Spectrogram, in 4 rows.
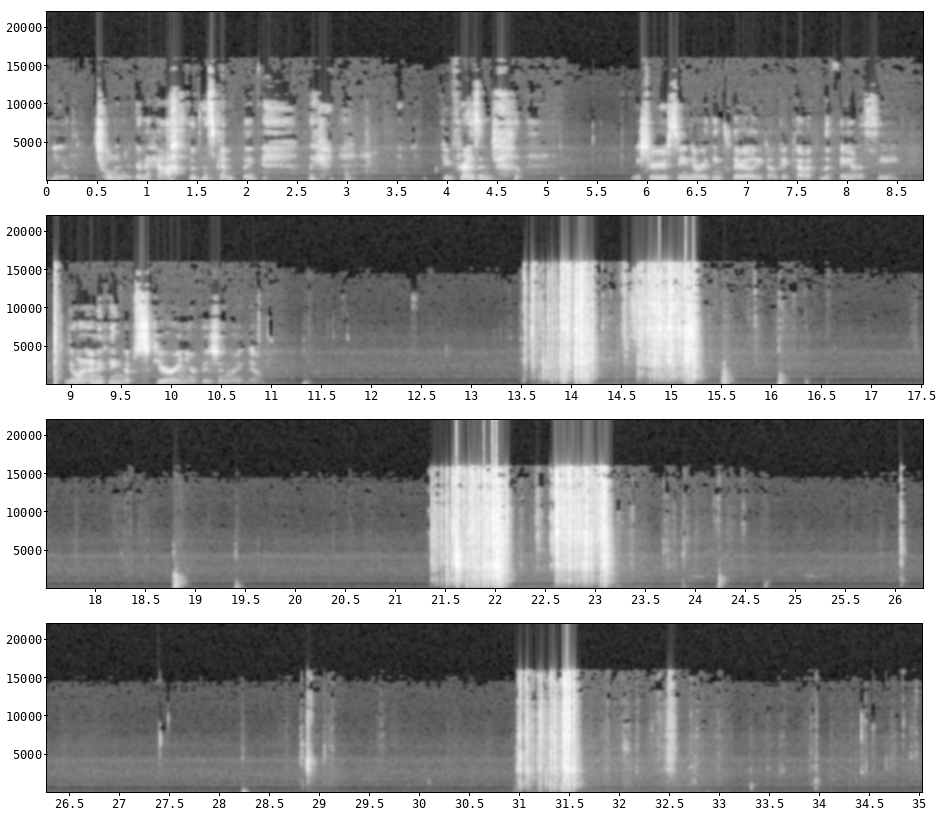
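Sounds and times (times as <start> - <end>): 
speech: 0.0 - 3.3, 4.0 - 5.0, 5.8 - 11.1
tarot cards being shuffled: 13.5 - 16.2, 21.4 - 23.9, 31.0 - 32.9.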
